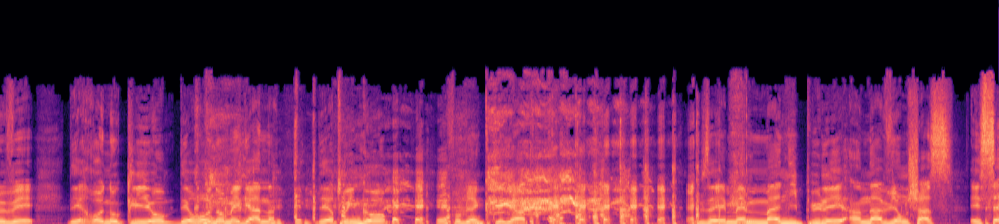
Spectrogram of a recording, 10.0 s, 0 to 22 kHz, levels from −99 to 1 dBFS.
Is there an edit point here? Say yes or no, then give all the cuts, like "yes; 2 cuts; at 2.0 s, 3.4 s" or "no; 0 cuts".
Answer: yes; 2 cuts; at 3.3 s, 4.9 s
